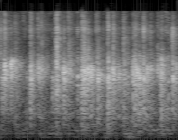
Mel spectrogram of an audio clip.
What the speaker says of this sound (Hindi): ताली बजाओ उस खुदा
